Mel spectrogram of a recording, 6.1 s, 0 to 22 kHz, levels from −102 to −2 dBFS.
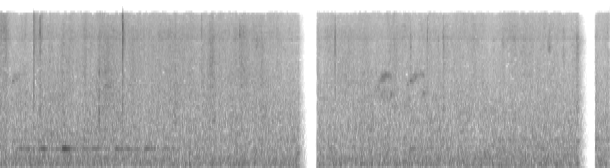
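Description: At 2.99 to 3.24 s and again at 5.79 to 5.98 s there's a call audio freeze: the last bit of sound smears into a fading buzz, then about 110 and 80 ms of silence, before it picks up where it left off. That points to packets stalling and the jitter buffer likely running dry, adding roughly 185 and 170 ms of delay while losing nothing.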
